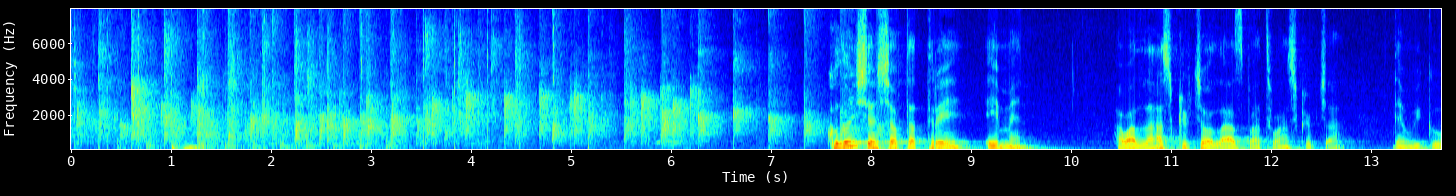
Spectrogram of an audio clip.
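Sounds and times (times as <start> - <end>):
crowd clapping: 0.0 - 8.2
speech: 7.6 - 9.7, 10.4 - 13.6.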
